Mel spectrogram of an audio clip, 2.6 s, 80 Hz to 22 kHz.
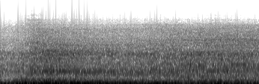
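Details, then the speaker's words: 302 V8 truck, carburetor finally tuned after a bog problem, new throttle return spring fitted so revs no longer hang: deep, steady idle with even firing, no hunting or hanging revs; normal idle. "so after many days I finally believe I've got the truck dialed"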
